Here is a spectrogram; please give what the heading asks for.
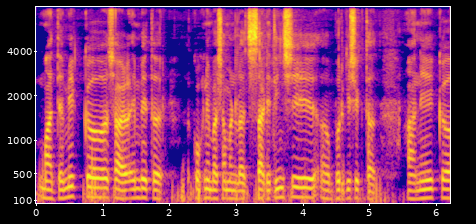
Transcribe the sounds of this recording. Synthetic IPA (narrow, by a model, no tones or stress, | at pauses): mad̪ʱjəmikɕaɭembʱet̪əɾkokɳibʱaɕãm̤əɳlat͡ssaɽet̪iːnɕebʱuɾɡiɕikʰt̪at̪ | añek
